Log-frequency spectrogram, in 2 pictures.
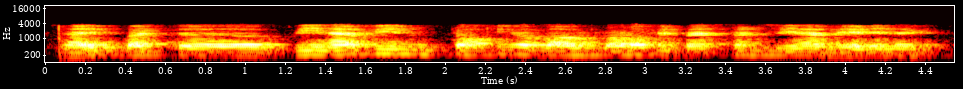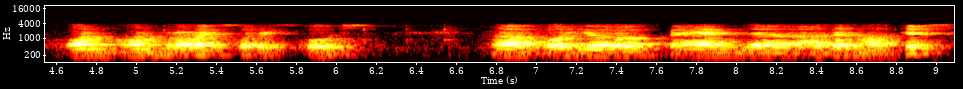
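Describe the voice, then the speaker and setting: A man, on the low side in pitch, speaks as an executive on a conference call. He answers steadily and fills his pauses often. He sounds distant, through a thin phone line in a strongly echoing room. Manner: measured, many fillers, repeats "see" and "right?". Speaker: company executive answering analysts.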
